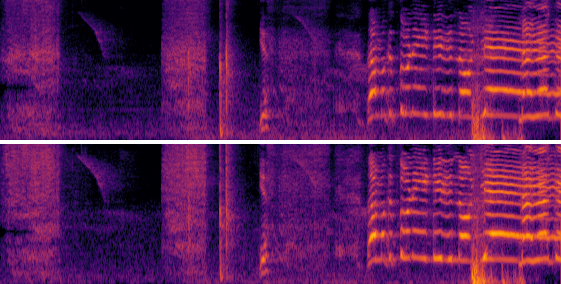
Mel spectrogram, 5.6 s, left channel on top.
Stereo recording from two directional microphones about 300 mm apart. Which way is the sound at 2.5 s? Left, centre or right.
Right.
